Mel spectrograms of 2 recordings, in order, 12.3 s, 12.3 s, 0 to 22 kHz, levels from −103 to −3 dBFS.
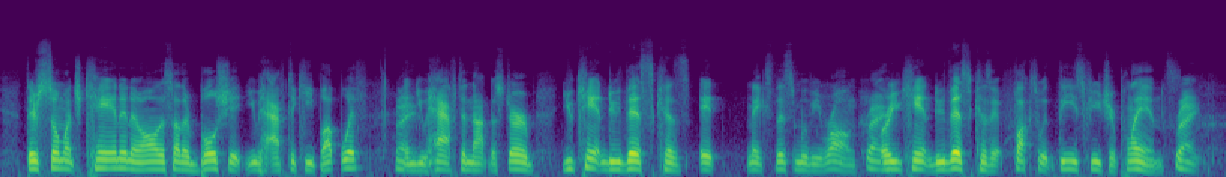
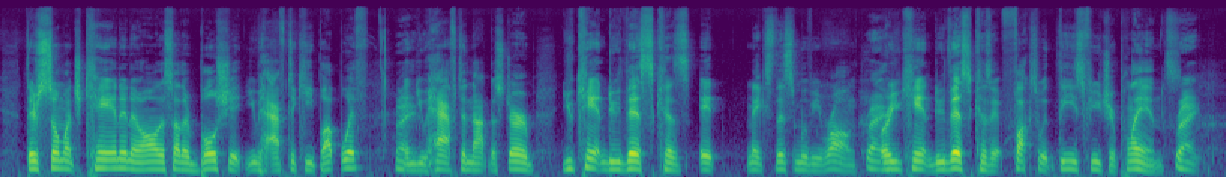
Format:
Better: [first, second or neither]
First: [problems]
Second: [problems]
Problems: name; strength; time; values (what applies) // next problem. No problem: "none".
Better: second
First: muffled; very; fading above 3 kHz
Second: none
